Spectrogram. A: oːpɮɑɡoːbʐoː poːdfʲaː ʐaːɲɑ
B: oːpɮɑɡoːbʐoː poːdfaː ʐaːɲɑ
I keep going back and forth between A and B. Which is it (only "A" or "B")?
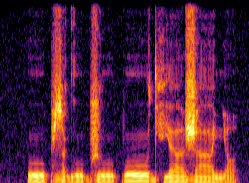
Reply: A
